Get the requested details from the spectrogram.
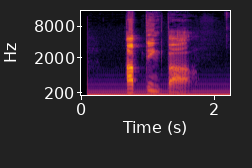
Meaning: amendable, cancellable
- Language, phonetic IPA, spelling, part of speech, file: German, [ˈapdɪŋbaːɐ̯], abdingbar, adjective, De-abdingbar.ogg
